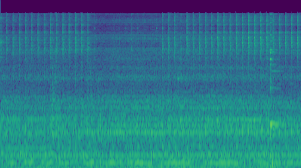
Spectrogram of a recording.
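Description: A kitchen mixer runs steadily while mixing flour and salt for homemade pasta, a continuous close motor whir and rattle that stays even throughout, with a brief knock near the end and no speech.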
